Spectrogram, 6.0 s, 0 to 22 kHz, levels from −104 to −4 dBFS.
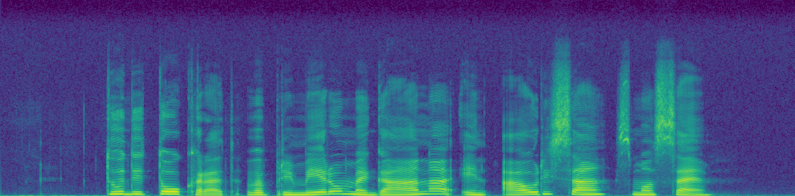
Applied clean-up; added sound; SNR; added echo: none; none; none; none.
